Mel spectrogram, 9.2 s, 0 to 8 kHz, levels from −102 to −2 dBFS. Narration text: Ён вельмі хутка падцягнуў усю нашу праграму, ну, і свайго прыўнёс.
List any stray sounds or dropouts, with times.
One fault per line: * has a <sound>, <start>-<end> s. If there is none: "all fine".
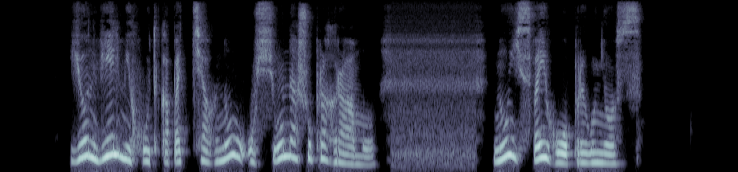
all fine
